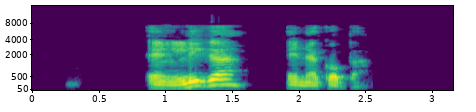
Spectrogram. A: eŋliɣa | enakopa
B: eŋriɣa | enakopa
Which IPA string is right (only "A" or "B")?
A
